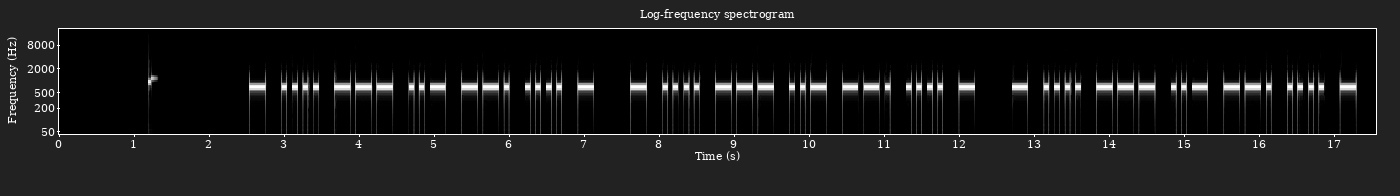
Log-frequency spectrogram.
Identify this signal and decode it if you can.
Morse code, heard as a keyed tone, about 17 wpm, 700 Hz. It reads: THOUGHT THOUGHT THOUGHT
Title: Top 300 Words Repeated 17wpm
